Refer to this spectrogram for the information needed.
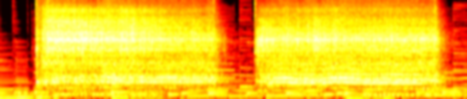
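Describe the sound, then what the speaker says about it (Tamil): A kitchen mixer grinder whirs loudly, grinding sesame seeds, jaggery and rice flour for sweet sesame balls, in two bursts separated by a short pause, each with a droning motor whine and gritty rattle. "அதையும் எடுத்து ஒன்னா போட்டு திருப்பியும் அரைக்க போறோம்."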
